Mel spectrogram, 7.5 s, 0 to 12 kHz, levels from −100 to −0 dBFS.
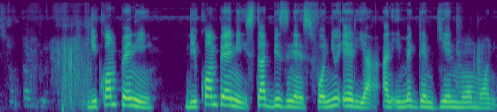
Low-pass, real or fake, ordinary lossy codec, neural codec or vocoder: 10.8 kHz; real; Opus, 24 kbps; none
